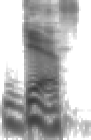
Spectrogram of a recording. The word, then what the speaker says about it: GIF: did you hear that that's a hard g gif uh and it was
